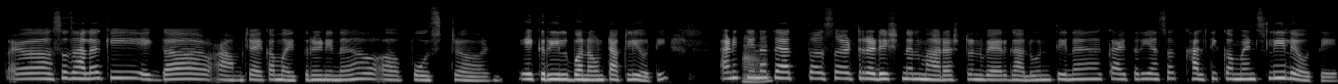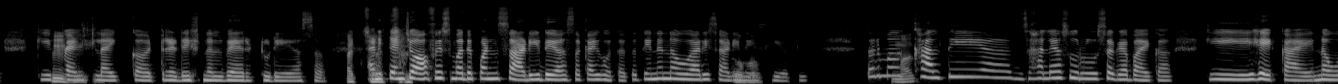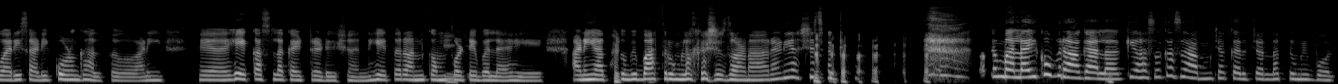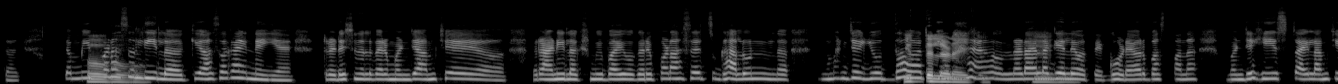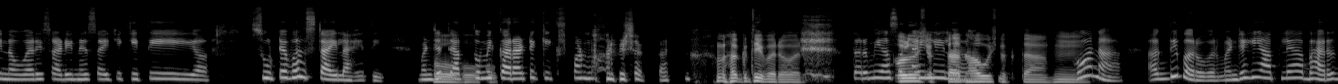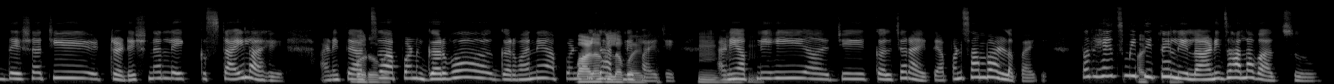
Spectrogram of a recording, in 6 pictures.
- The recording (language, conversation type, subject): Marathi, podcast, ऑनलाइन वादातून बाहेर पडण्यासाठी तुमचा उपाय काय आहे?
- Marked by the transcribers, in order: in English: "कमेंट्स"; in English: "फेल्ट लाइक अ ट्रेडिशनल वेअर टुडे"; laughing while speaking: "अच्छा, अच्छा"; in English: "अनकम्फर्टेबल"; laughing while speaking: "अच्छा"; laughing while speaking: "बाथरूमला कसे जाणार आणि असे सगळे"; laugh; chuckle; other noise; tapping; unintelligible speech; in English: "किक्स"; chuckle; laughing while speaking: "अगदी बरोबर"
